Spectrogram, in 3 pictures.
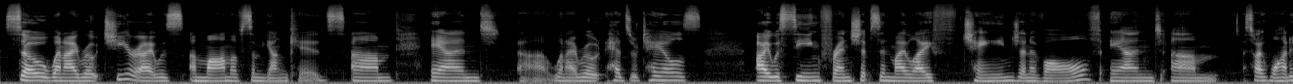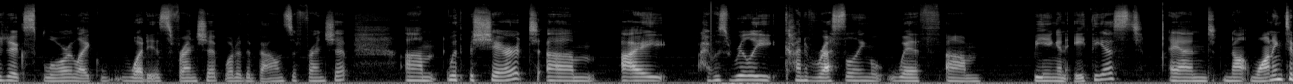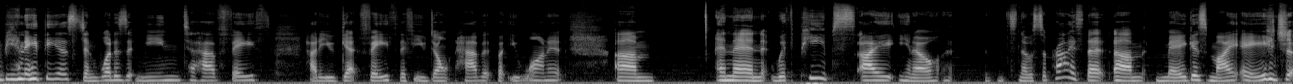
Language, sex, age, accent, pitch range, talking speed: English, female, 30-49, American, 155-185 Hz, 170 wpm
